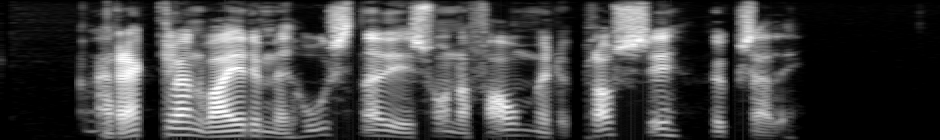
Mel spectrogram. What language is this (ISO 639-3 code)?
isl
